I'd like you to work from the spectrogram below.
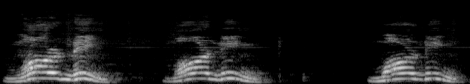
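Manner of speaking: "মর্নিং" drawn out in two syllables, mor-ning; pronunciation drill. Shown as a demonstration. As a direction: chant "মর্নিং" slowly with a rise and fall. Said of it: "তাহলে কি হচ্ছে".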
